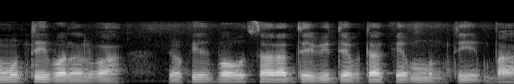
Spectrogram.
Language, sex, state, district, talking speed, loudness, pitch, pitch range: Bhojpuri, male, Bihar, Gopalganj, 130 wpm, -18 LUFS, 105 Hz, 105-110 Hz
